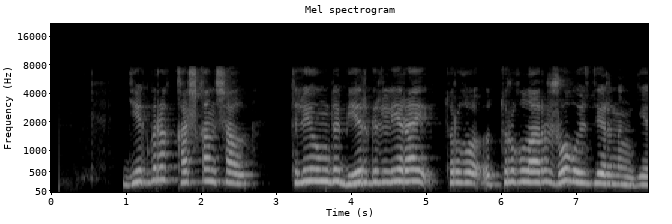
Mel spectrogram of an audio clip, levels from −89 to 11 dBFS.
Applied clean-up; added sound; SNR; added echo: none; none; none; none.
